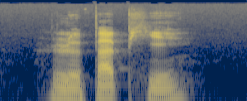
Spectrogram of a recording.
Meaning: 1. paper (A material used for writing or printing on, made from cellulose pulp rolled into thin sheets) 2. paper (official documents) 3. article, piece (in a newspaper) 4. paperwork
- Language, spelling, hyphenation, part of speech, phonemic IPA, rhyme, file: French, papier, pa‧pier, noun, /pa.pje/, -e, Fr-papier.ogg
